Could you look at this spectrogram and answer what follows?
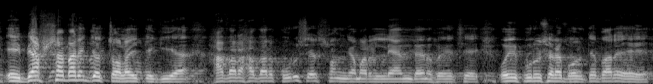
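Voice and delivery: usual speaking voice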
